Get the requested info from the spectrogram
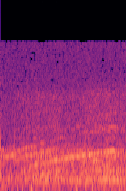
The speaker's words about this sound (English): There's a car. I see it. It's going to turn up our drive.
